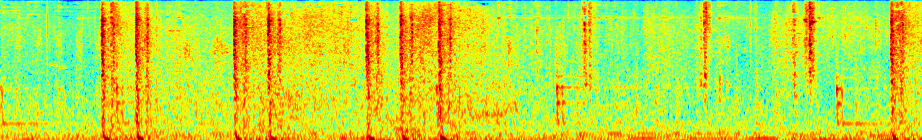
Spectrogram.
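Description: Fully automatic gunfire in the shooter video game Atomic Heart: bursts of rapid shots crack repeatedly over a droning game ambience, fairly close and loud.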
